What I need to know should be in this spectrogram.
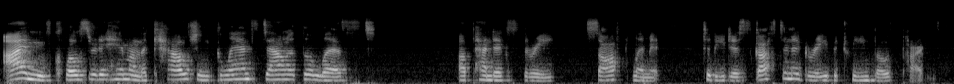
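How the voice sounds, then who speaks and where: A woman narrating a romance novel as a dramatic reading, with a husky, breathy voice. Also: mid-range voice, fairly even intonation, measured pace, poor audio. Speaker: reader and narrator.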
